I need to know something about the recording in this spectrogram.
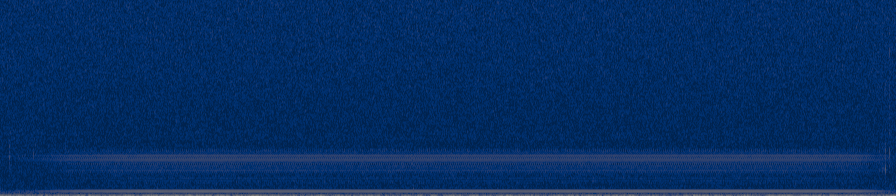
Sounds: Alarm, Telephone

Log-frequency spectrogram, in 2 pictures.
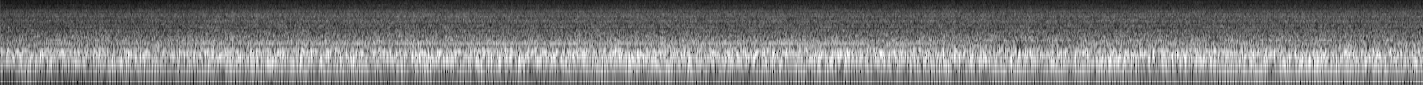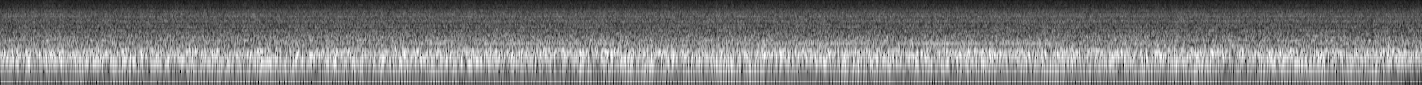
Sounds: Aircraft, Vehicle

